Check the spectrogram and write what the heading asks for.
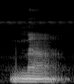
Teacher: nun ya menjadi nah ada ke hidungnya sedikit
